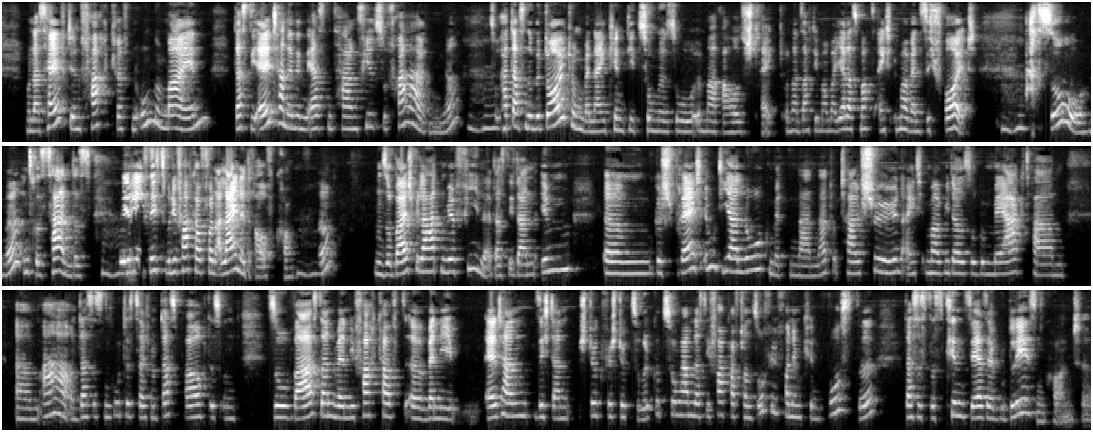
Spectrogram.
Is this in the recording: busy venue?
no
